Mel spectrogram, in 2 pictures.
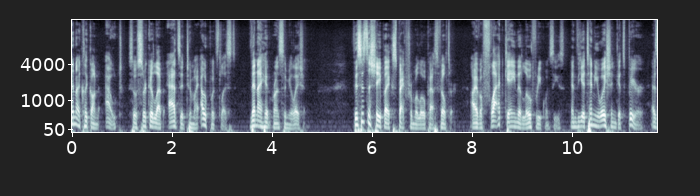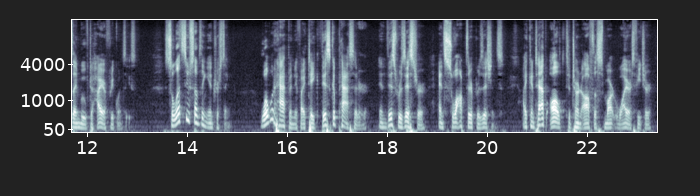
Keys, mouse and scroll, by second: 2.4 click, 16.9 click, 17.9 click, 18.4 click, 18.6 click, 23.3 alt+r.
